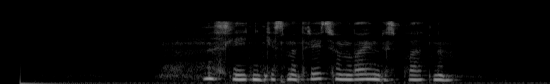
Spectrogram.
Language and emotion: Russian, neutral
